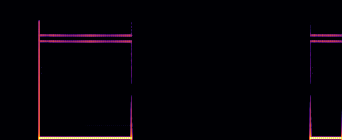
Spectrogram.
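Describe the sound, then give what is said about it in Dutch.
A telephone line gives its tone while a call is being placed: a steady mid-pitched beep lasting about a second, a silent pause of about two seconds, then the same tone starting again. “Ik ga haar bellen.”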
